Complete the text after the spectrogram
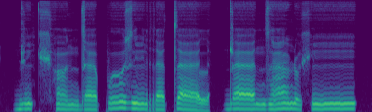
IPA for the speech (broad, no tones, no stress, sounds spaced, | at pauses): ɖ ĩ t͡ʃʰ œ̃ n d æ p ɵ z ĩ r æ t̪ æ l | ɖ æː n z æ̃ ɳ ɵ ʃ ĩː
